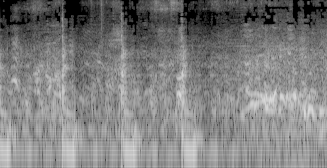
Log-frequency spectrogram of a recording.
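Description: Voices talking on a stage, over sharp thumps that come about every three-quarters of a second, four in a row, before a voice carries on alone near the end.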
